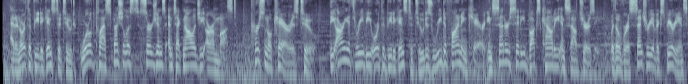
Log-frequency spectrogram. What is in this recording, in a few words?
Spot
